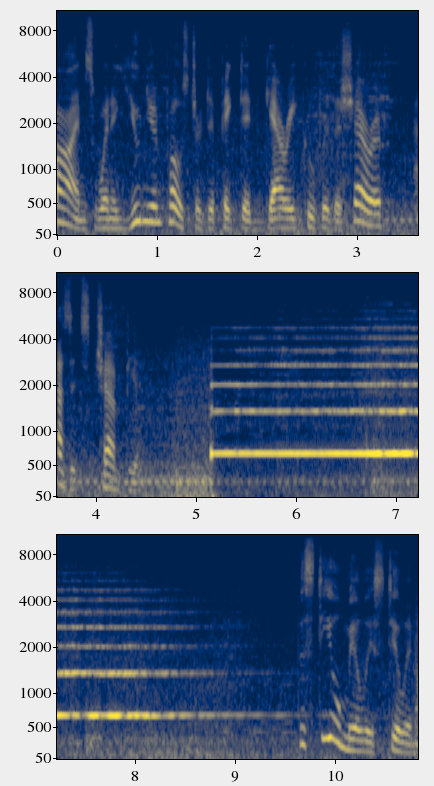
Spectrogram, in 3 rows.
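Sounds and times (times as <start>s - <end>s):
speech: 0.0s - 4.9s, 9.6s - 10.8s
low rumbling background: 2.5s - 10.8s
freight train horn blast: 5.1s - 9.6s.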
